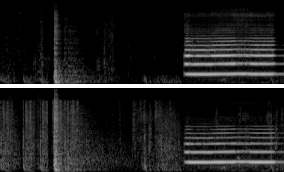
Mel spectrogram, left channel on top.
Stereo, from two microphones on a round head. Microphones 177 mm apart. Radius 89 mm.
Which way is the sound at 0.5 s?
35° right (ahead or behind).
